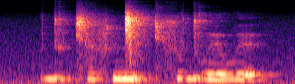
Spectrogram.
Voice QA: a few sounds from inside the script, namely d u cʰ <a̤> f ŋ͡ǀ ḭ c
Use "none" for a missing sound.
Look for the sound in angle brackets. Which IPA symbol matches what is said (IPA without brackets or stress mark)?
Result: a̤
